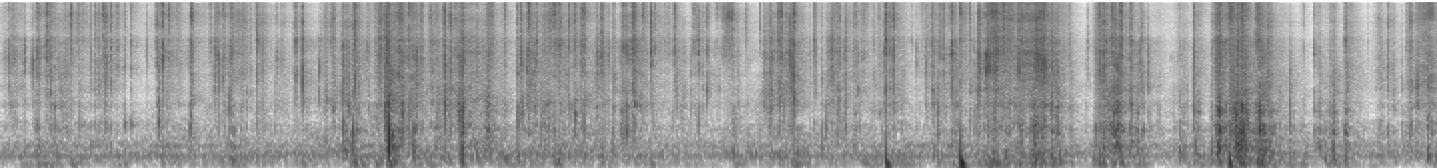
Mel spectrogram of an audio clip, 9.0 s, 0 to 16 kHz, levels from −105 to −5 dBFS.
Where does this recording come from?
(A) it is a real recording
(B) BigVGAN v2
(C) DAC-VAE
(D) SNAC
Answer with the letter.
C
